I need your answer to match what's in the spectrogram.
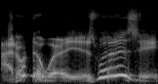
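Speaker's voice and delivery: high, swooping storybook witch character voice. Joking about others asking where a stuck player went: voicing the witch. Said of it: "And the witch is like".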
